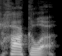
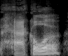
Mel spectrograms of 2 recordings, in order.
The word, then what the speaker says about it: Hakala: that's actually how it's pronounced, but my family pronounces it Hakala. And Hakala.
